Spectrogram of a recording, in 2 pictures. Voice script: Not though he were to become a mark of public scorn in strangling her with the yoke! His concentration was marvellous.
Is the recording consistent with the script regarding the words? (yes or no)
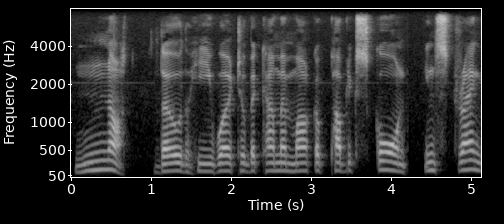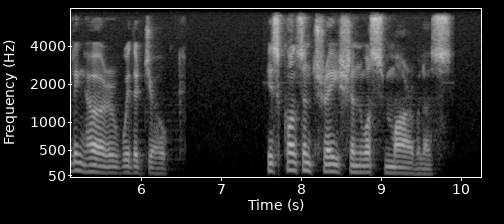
yes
